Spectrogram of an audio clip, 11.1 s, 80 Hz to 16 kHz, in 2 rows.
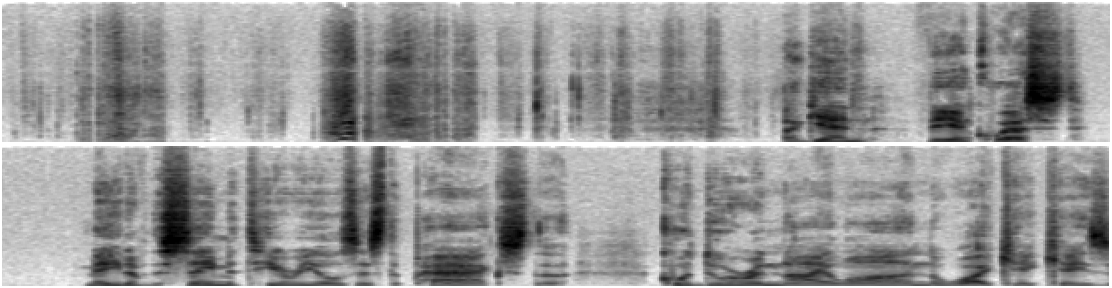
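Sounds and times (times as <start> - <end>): pouch handling noise: 0.0 - 3.9
rasping fabric and zipper: 0.3 - 0.9, 1.6 - 2.4.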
